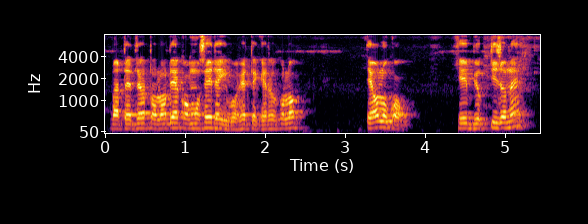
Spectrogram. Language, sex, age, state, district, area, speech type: Assamese, male, 45-60, Assam, Jorhat, urban, spontaneous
